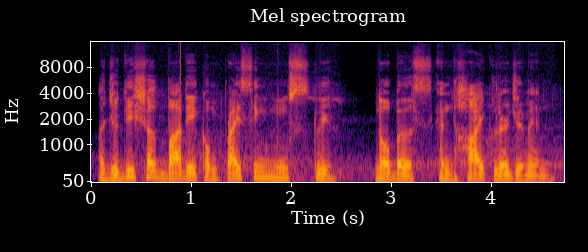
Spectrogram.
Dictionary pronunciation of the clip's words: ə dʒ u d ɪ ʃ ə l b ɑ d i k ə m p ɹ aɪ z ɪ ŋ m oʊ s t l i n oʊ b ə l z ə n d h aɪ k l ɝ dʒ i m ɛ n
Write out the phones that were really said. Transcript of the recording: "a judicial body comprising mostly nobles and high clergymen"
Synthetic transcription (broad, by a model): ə dʒ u d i ʃ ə l b ɑ d i k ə m p ɹ aɪ s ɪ ŋ m oʊ s t l i n oʊ b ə l s ə n d h aɪ k l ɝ dʒ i m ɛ n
